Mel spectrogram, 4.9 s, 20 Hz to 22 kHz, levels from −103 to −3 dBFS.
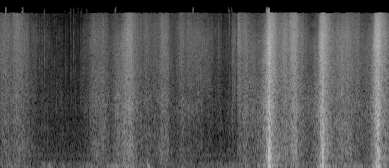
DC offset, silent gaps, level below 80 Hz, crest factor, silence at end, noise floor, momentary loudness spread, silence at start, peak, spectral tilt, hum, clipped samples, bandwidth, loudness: under 0.1%; none; -52 dBFS; 30 dB; 0 s; -60 dBFS; 21 LU; 0 s; -2 dBFS; -0.5 dB/octave; none; under 0.1%; 17.5 kHz; -29 LUFS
